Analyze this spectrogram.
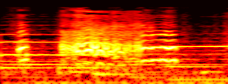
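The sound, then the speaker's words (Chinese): An infant cries in a few short, wavering wails that rise and fall in pitch, fairly faint, with no talk over them. “又是妹妹哭了，她好爱哭哦。”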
